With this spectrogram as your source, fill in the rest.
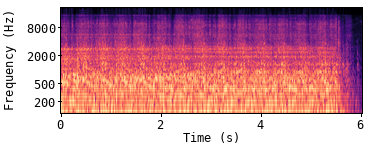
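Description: A 10-wheel logging truck's big engine runs with a loud, steady, dense rumble close by, continuous throughout and cutting off abruptly in the final second.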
